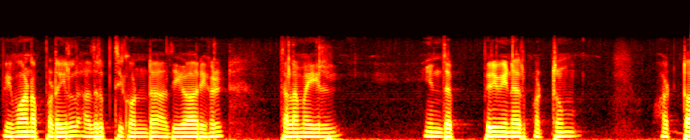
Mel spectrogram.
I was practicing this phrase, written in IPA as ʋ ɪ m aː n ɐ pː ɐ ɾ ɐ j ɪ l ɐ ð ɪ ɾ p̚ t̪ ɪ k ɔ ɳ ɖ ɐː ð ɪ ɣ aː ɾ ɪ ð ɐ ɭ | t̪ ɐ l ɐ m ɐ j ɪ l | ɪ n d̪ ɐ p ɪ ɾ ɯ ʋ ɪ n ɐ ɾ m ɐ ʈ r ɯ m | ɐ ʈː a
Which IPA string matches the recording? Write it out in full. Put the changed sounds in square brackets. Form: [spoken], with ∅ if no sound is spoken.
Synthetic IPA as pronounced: ʋ ɪ m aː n ɐ pː ɐ [ɽ] ɐ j ɪ l ɐ ð ɪ ɾ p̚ t̪ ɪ k ɔ ɳ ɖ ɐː ð ɪ ɣ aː ɾ ɪ [ɣ] ɐ ɭ | t̪ ɐ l ɐ m ɐ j ɪ l | ɪ n d̪ ɐ p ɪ ɾ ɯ ʋ ɪ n ɐ ɾ m ɐ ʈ r ɯ m | ɐ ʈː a

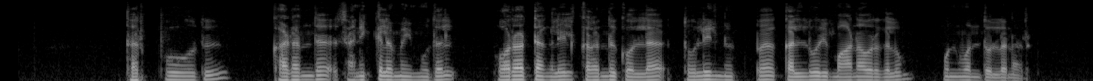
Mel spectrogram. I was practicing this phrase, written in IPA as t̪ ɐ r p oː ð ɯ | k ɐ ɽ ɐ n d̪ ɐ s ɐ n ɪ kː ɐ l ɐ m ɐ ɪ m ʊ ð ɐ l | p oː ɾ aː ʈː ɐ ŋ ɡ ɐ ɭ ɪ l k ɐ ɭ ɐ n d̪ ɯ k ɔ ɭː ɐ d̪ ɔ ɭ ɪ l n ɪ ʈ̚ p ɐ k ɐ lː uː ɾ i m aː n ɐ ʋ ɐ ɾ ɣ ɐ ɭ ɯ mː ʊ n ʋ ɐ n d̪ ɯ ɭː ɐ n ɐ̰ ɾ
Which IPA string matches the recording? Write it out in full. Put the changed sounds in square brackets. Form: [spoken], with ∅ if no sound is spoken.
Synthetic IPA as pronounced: t̪ ɐ r p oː ð ɯ | k ɐ ɽ ɐ n d̪ ɐ s ɐ n ɪ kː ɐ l ɐ m ɐ ɪ m ʊ ð ɐ l | p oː ɾ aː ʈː ɐ ŋ ɡ ɐ ɭ ɪ l k ɐ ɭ ɐ n d̪ ɯ k ɔ ɭː ɐ [t̪] ɔ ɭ ɪ l n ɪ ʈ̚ p ɐ k ɐ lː uː ɾ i m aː n ɐ ʋ ɐ ɾ ɣ ɐ ɭ ɯ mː ʊ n ʋ ɐ n d̪ ɯ ɭː ɐ n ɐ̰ ɾ

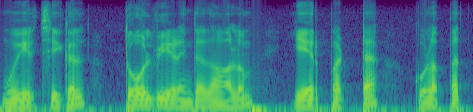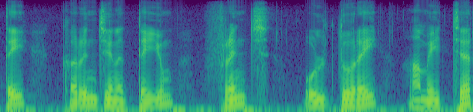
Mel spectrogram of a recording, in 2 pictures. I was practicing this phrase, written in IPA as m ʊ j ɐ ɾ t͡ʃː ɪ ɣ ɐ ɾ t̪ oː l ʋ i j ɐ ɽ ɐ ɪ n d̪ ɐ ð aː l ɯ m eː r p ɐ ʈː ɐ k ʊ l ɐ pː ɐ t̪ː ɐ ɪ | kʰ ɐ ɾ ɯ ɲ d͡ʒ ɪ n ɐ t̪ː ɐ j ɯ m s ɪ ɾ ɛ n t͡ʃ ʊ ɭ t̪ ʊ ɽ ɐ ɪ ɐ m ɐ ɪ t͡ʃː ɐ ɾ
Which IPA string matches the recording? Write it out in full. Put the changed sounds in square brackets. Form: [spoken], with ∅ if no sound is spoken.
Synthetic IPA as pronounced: m ʊ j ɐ ɾ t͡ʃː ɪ ɣ ɐ [ɭ] t̪ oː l ʋ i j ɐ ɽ ɐ ɪ n d̪ ɐ ð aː l ɯ m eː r p ɐ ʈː ɐ k ʊ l ɐ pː ɐ t̪ː ɐ ɪ | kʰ ɐ ɾ ɯ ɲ d͡ʒ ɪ n ɐ t̪ː ɐ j ɯ m [f] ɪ ɾ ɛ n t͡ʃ ʊ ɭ t̪ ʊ [ɾ] ɐ ɪ ɐ m ɐ ɪ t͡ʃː ɐ ɾ

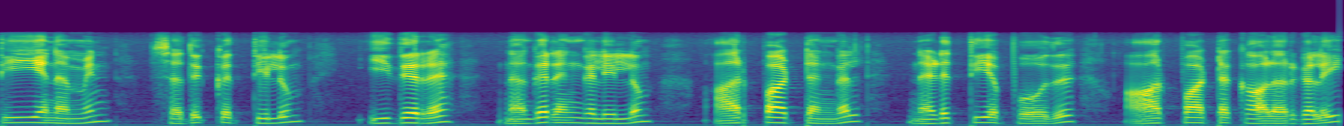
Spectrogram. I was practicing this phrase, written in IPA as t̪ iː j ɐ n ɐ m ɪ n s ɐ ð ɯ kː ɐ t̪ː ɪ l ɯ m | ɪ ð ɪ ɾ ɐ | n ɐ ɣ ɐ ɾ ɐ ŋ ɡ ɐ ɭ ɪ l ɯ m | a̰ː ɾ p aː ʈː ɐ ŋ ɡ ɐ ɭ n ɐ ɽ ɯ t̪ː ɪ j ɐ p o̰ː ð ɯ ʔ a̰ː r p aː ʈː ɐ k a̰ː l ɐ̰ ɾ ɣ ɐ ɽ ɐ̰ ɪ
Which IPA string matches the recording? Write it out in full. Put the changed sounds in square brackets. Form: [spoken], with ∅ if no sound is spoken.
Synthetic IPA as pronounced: t̪ iː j ɐ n ɐ m ɪ n s ɐ ð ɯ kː ɐ t̪ː ɪ l ɯ m | ɪ ð ɪ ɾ ɐ | n ɐ ɣ ɐ ɾ ɐ ŋ ɡ ɐ ɭ ɪ l ɯ m | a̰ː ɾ p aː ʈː ɐ ŋ ɡ ɐ ɭ n ɐ ɽ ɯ t̪ː ɪ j ɐ p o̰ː ð ɯ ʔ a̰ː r p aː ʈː ɐ k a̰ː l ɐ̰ ɾ ɣ ɐ [ɭ] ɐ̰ ɪ

